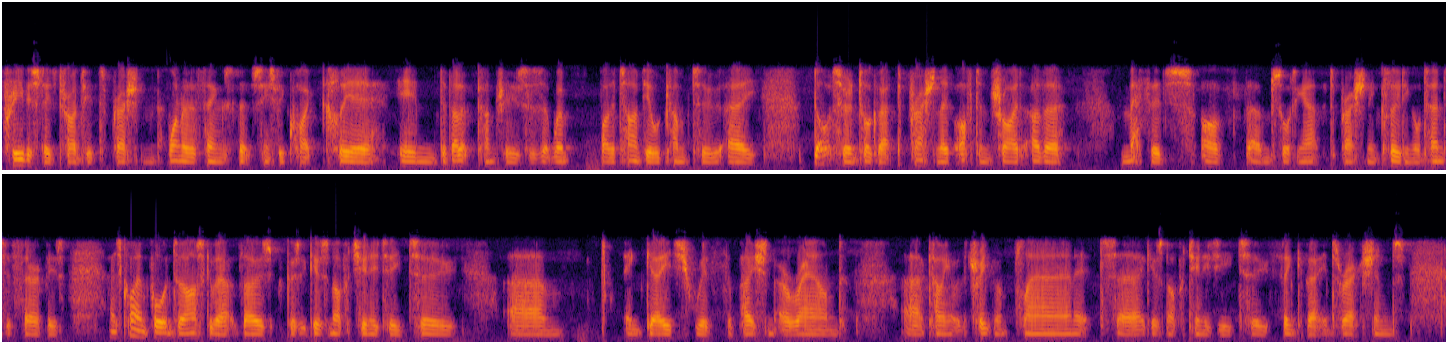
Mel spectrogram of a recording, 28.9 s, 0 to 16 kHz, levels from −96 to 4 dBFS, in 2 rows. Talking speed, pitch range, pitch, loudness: 175 wpm, 90-100 Hz, 95 Hz, -24 LUFS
